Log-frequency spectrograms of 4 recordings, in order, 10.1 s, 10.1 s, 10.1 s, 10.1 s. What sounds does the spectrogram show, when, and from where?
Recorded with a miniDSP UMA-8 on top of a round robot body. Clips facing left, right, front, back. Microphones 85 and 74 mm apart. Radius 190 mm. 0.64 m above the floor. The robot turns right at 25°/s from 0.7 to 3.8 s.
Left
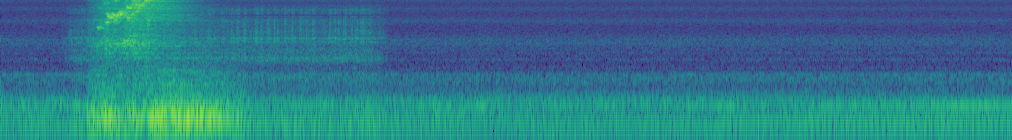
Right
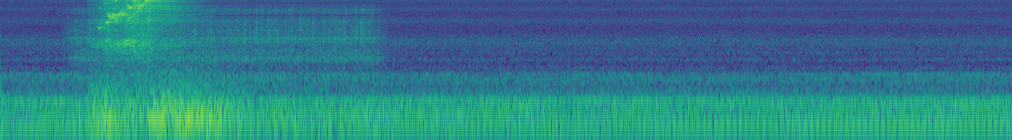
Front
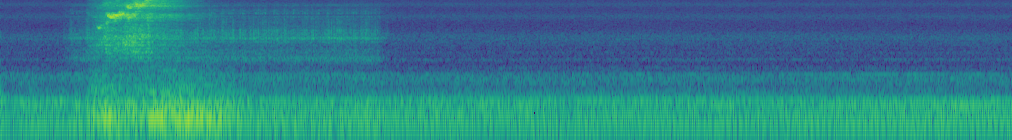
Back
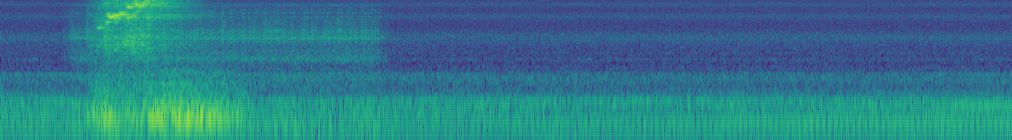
0.9 s a squeak: 75° left, 0.7 m; by 2.5 s 115° left, 0.7 m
